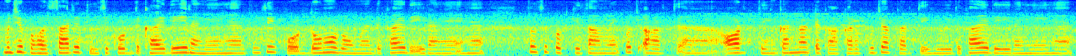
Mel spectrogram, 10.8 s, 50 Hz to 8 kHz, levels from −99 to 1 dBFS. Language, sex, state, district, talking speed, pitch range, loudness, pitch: Hindi, male, Rajasthan, Churu, 155 wpm, 215-255 Hz, -22 LUFS, 230 Hz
